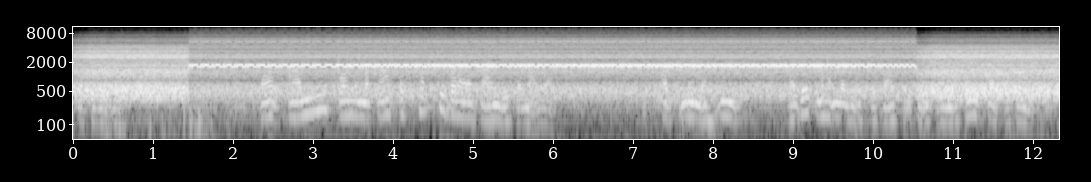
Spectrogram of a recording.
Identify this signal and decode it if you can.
NAVTEX (SITOR-B), 100 baud, 170 Hz shift, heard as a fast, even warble, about 1700 Hz centre, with radio static. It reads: ZCZC DB04 CONTAINER ADRIFT IN PSN 07-47S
